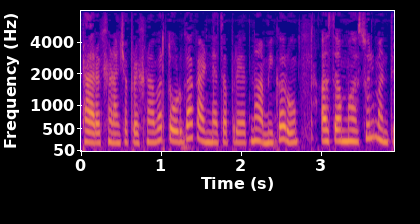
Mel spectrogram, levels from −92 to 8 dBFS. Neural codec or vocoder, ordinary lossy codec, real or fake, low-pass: none; none; real; none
